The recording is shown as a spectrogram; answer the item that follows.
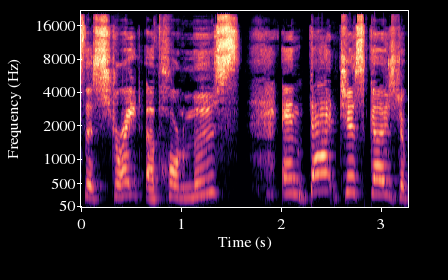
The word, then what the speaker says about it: Hormuz: But just to let you know, Farmer Lance, it is pronounced the Strait of Hormuz.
